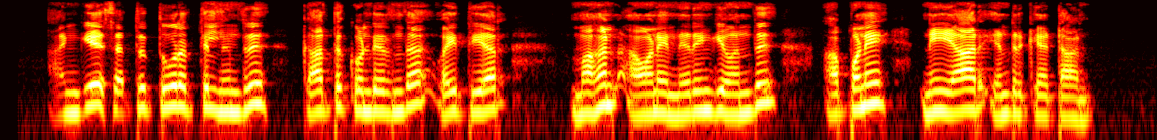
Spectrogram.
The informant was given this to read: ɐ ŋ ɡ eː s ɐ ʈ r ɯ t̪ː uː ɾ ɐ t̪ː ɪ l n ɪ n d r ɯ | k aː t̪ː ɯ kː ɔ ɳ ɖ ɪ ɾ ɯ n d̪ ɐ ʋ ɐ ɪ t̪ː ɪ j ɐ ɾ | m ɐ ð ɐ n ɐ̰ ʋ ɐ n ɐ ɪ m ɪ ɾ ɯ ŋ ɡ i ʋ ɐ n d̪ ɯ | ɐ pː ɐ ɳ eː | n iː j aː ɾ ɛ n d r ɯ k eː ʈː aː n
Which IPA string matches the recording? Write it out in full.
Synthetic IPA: ɐ ŋ ɡ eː s ɐ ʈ r ɯ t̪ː uː ɾ ɐ t̪ː ɪ l n ɪ n d r ɯ | k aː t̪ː ɯ kː ɔ ɳ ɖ ɪ ɾ ɯ n d̪ ɐ ʋ ɐ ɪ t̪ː ɪ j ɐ ɾ | m ɐ ɣ ɐ n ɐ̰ ʋ ɐ n ɐ ɪ n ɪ ɾ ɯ ŋ ɡ i ʋ ɐ n d̪ ɯ | ɐ pː ɐ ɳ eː | n iː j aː ɾ ɛ n d r ɯ k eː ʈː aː n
